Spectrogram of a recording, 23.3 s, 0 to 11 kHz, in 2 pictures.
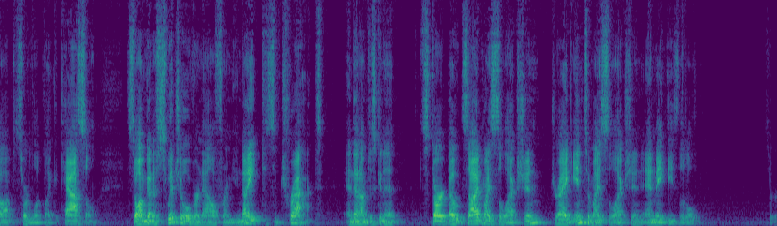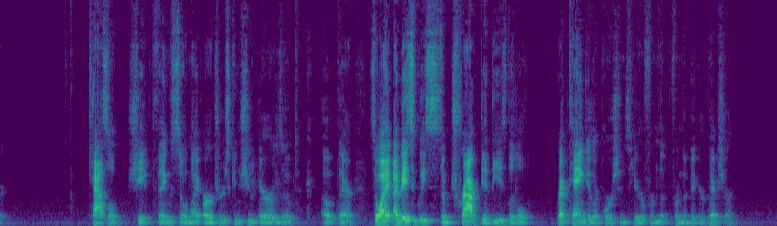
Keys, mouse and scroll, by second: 4.0 click, 6.0 click, 9.6 click.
